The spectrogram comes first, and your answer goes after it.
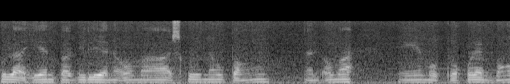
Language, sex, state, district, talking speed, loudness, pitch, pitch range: Mizo, male, Mizoram, Aizawl, 190 wpm, -19 LUFS, 105 Hz, 100-110 Hz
